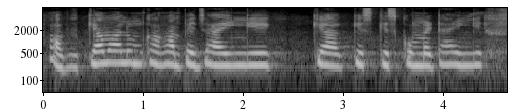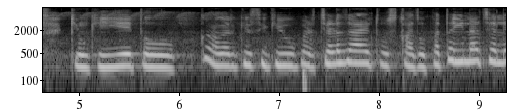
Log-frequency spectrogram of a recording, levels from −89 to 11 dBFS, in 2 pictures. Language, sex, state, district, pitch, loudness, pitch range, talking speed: Hindi, female, Bihar, Begusarai, 260 Hz, -22 LUFS, 245-280 Hz, 170 wpm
